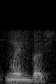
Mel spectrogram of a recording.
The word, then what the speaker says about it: Winbush: So Wyman Winbush, W-Y-M-A-N, last name is W-I-N, B as in Baker, U-S-H.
